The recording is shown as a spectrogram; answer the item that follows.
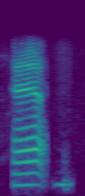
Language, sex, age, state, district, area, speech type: Sindhi, male, 18-30, Delhi, South Delhi, urban, conversation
